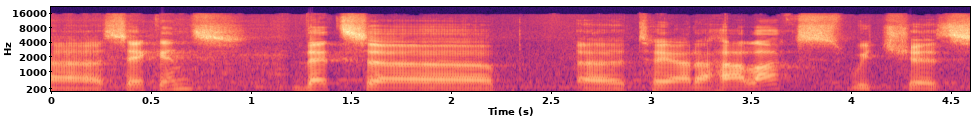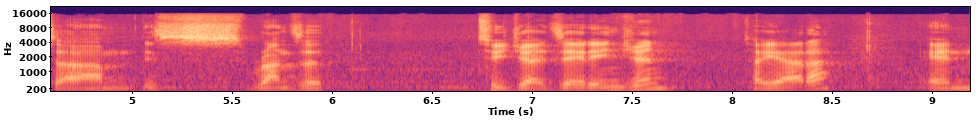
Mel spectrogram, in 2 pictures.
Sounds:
Vehicle, Speech

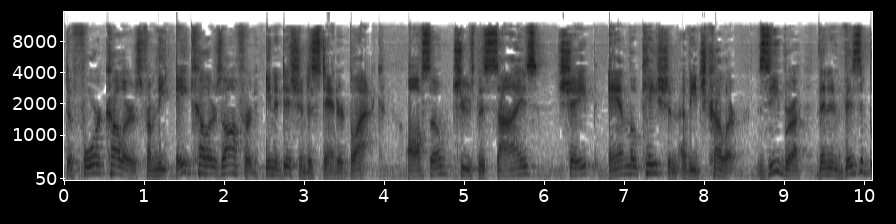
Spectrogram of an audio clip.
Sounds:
Speech

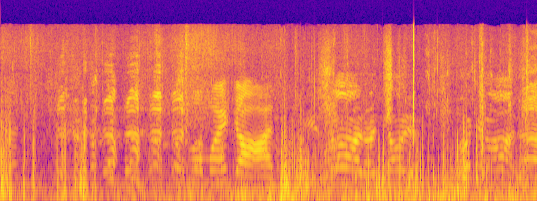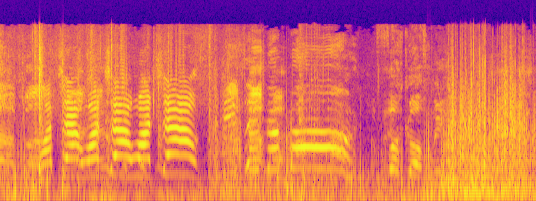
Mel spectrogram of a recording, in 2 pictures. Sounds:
Speech

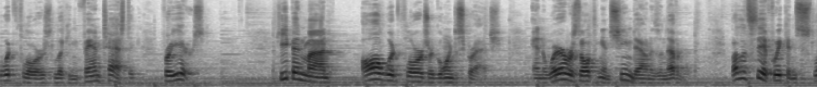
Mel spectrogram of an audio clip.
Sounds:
Speech, Music

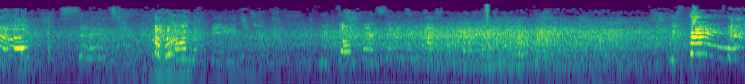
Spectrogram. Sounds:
Vehicle, Female singing

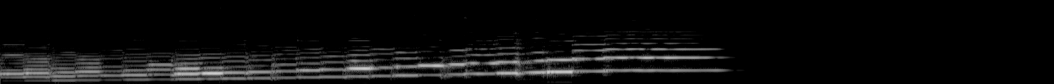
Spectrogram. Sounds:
playing bassoon

